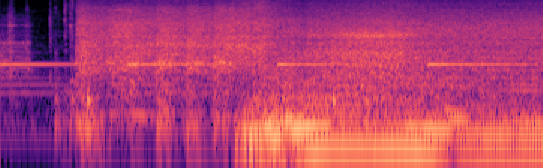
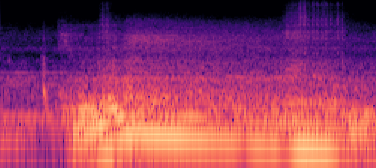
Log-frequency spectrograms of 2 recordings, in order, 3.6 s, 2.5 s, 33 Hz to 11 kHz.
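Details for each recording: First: 2018 Subaru WRX true cold start after intake reassembly while chasing a suspected vacuum leak (AF learning near -30 at idle): cranks, catches, settles to a steady low hum, then stalls; cause unconfirmed. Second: 2018 Subaru WRX after vacuum leak hunt and intake reassembly, AF learning now within spec: smooth idle then quick clean rev blip rising and falling evenly, no hiss or stumble; normal rev, leak believed fixed.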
